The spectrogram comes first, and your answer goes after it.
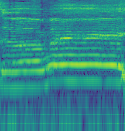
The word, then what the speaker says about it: aweigh: My boys are anchors away. Did y'all know that away is spelled AWEIGH?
